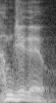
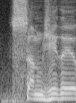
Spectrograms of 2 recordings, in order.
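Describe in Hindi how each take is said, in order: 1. पहला शब्द h ध्वनि से शुरू होता है। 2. पहला शब्द s ध्वनि से शुरू होता है। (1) "वहां कहेंगे हमझी गयो, सै का है हो गया" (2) "इस ओर समझी गयो कहेंगे"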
